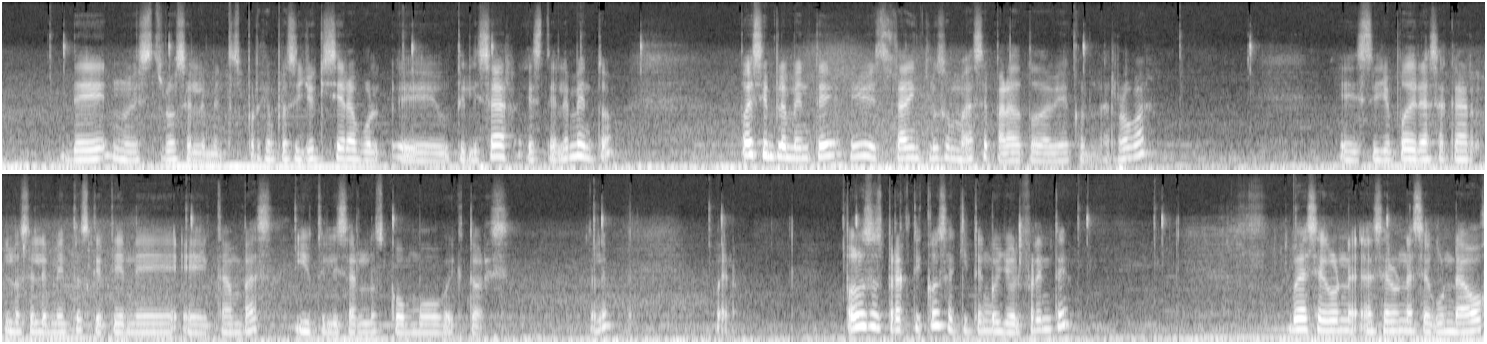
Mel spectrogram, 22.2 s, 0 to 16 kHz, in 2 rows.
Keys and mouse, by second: 0.4 click, 1.2 click, 3.0 click, 3.6 click, 4.4 click, 6.9 ctrl+z, 8.0 shift+click, 8.8 click, 11.7 ctrl+z, 12.5 click, 13.3-14.1 drag, 15.6 click, 16.4 click, 17.4 click, 18.8 z, 19.2 alt+click, 19.8 alt+click, 20.7 h, 20.8 click, 21.8 v.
